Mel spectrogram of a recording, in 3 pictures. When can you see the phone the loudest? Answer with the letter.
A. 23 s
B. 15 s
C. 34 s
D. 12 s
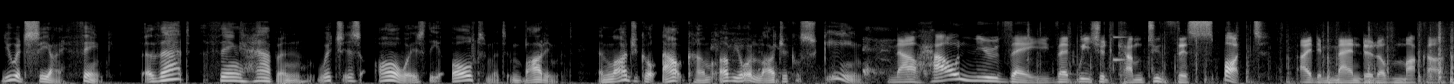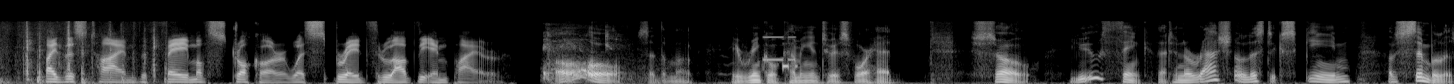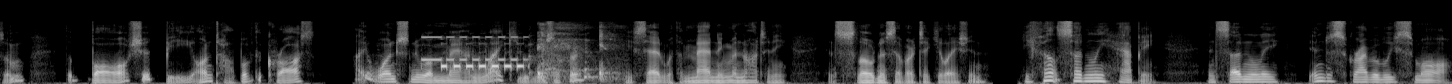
C.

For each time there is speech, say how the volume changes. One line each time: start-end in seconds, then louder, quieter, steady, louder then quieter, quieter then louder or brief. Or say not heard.
0.0-43.5 steady.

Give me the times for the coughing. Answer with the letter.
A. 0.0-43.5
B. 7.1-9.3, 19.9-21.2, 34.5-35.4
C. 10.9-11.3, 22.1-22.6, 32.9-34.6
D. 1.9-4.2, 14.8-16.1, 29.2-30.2
B.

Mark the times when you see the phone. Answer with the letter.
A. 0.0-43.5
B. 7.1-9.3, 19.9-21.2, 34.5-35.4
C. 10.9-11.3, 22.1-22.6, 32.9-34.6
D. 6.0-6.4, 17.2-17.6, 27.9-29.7
C.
